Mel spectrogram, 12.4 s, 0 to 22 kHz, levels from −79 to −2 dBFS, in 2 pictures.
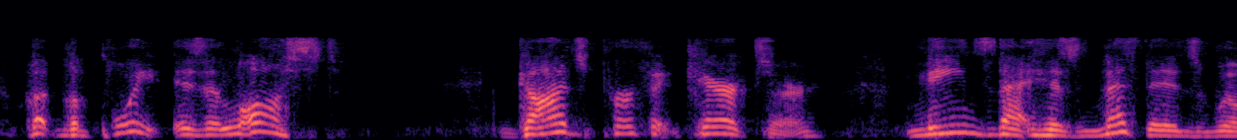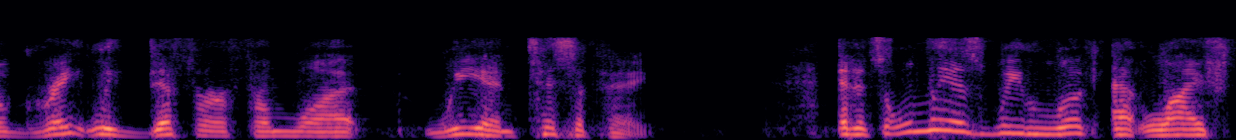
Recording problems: garbled, watery; badly
high frequencies cut off; noticeable; nothing above 7 kHz

